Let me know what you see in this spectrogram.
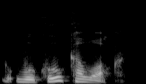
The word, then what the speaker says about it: Wuqu'Kawoq: Did I pronounce that anywhere near correctly? Wukukawok. – You did. Actually, it's perfect.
